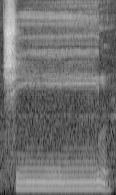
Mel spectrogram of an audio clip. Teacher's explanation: شین کی آواز بھی تھوڑی سی لمبی ہوگی, اس کو مد کر کے پڑھنا ہے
